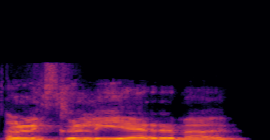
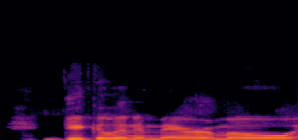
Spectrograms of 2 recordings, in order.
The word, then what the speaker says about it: Guillermo: to also just like tell people how to pronounce my name. Yeah. Okay. Helpful. Would you like us to do that? Like Guillermo. Okay. Okay. Guillermo. Oh God! Like I've had like Giggle and a Marimo, and I'm just like, how many extra letters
